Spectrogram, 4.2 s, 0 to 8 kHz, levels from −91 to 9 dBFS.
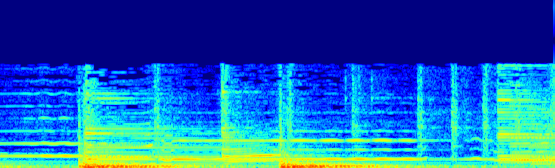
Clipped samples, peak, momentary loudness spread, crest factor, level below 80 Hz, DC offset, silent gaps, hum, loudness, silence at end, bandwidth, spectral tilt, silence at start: under 0.1%; 0 dBFS; 15 LU; 18 dB; -22 dBFS; under 0.1%; none; none; -20 LUFS; 0 s; 5.2 kHz; -12 dB/octave; 0 s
